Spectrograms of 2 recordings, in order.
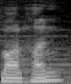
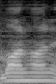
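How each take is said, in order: First: The second syllable has an 'uh' vowel, 'hun'. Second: The second syllable has an 'o' vowel, 'hon'. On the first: The speaker calls it right. "it's Monhun" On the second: The speaker calls it wrong. "It's not, it's not Monhon"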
